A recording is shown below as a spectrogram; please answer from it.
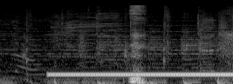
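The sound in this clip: A telephone line tone as a prank call is placed, cutting in abruptly and holding steady at one pitch, with a brief voice heard under it midway.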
